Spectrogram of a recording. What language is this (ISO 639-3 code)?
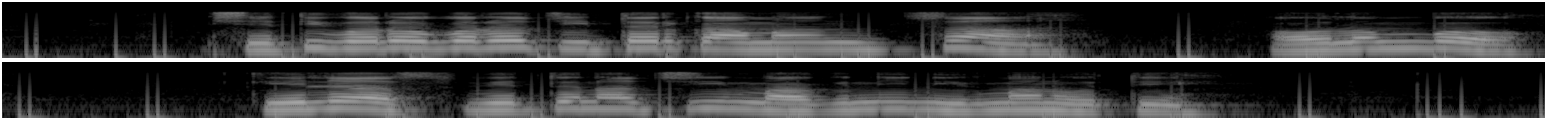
mar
